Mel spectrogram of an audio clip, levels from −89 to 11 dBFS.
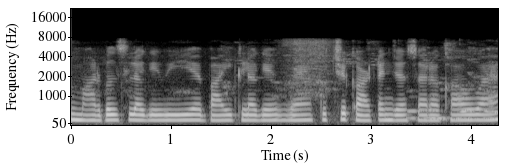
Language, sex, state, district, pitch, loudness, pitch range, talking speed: Hindi, female, Punjab, Pathankot, 180 Hz, -16 LUFS, 180-185 Hz, 195 wpm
